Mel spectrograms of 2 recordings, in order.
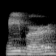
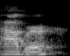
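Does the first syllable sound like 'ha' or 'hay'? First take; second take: hay; ha. First: The first syllable sounds like 'hay'. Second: The first syllable sounds like 'ha'. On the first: The speaker calls it right. "it's [name] with a hey" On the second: The speaker calls it wrong. "not a ha on the on the Haber"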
